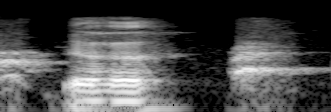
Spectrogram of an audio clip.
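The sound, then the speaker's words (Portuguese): A dog barks, one drawn-out harmonic bark followed by a shorter second one, with speech-like sounds around them. “Cachorro. Vocês escutaram aí.”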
